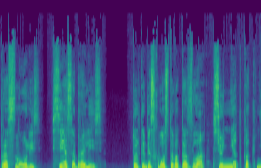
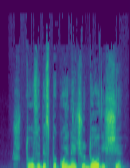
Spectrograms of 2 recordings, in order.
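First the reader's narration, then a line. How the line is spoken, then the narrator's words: Grumbling. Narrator (Russian): проворчал старшина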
